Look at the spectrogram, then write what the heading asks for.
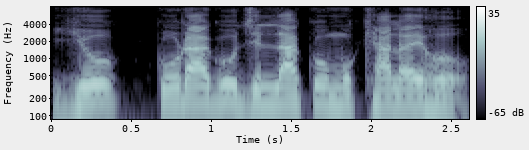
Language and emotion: Nepali, neutral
